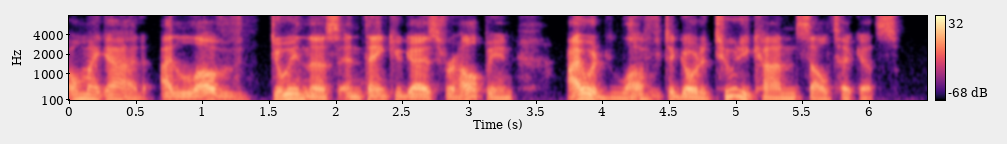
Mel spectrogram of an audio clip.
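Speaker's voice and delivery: ordinary talk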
